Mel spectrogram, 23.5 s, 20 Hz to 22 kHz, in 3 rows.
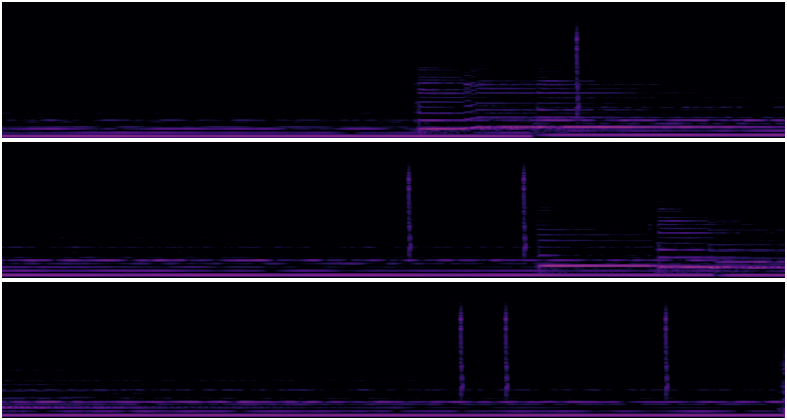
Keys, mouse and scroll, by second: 6.0-10.6 drag, 10.6 ctrl+space, 11.9 click, 13.0 shift+click, 14.0 click, 14.7 right click, 15.6 click, 19.5-20.0 scroll down 1, 20.2 click, 21.0-22.3 scroll up 1, 22.6 ctrl+click, 22.9 ctrl+right click.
